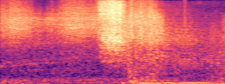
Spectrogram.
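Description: Thunder cracks sharply overhead.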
